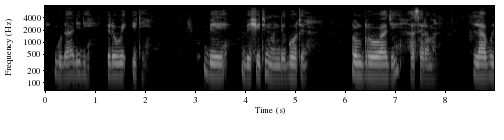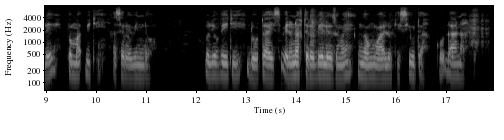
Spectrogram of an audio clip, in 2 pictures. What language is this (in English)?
Fula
